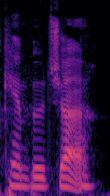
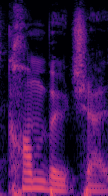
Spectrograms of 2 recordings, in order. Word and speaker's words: kombucha: I love kombucha. I love juice cleansing. – Can't even say it right. It's kombucha.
